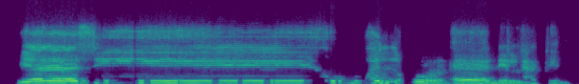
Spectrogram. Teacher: Ini apabila dibaca idgham. Sinnya dimasukkan ke dalam huruf waw karena nun mati bertemu dengan waw.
